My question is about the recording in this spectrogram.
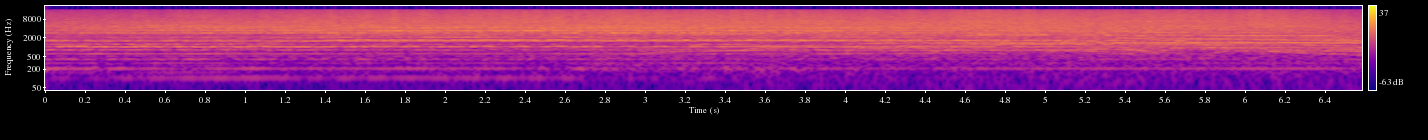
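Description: Live band music at a rock concert: a long held chord with voices singing over it, and no drumbeat.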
